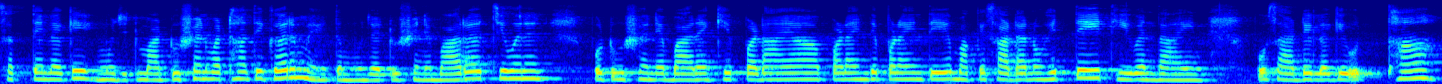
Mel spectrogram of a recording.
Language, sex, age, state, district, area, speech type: Sindhi, female, 18-30, Maharashtra, Thane, urban, spontaneous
